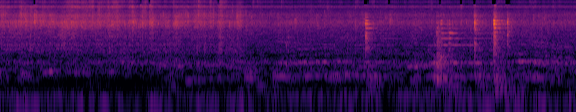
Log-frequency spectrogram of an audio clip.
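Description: Ivy gourd stir-fry (tondli bhaji) is stirred in a pan, with a low steady sizzle and a few scraping clinks of the spatula toward the end, close and fairly quiet.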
